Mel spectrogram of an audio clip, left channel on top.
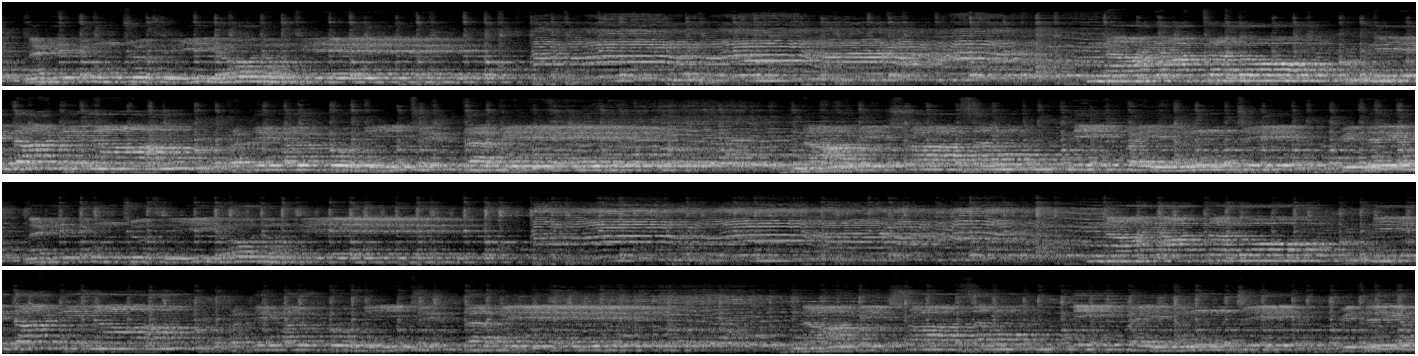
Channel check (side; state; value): right; quieter; 5.5 dB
